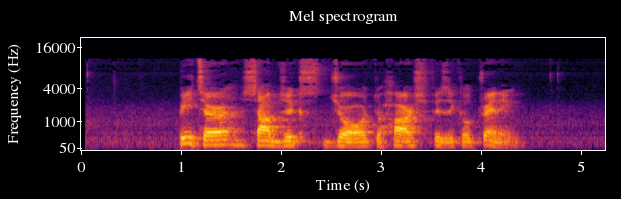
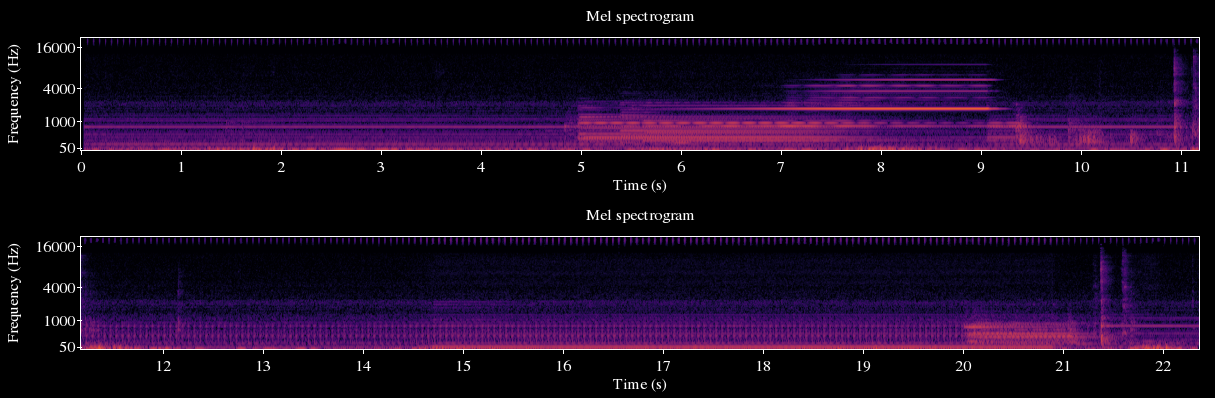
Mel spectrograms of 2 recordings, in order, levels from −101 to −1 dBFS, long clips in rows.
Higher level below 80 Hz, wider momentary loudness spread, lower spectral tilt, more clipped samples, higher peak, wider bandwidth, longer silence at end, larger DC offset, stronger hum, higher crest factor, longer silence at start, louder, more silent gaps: about the same, -58 dBFS vs -60 dBFS; second, 13 LU vs 27 LU; about the same, -5 dB/octave vs -4 dB/octave; neither; first, -2 dBFS vs -32 dBFS; second, 11.5 kHz vs over 20 kHz; first, 0.9 s vs 0 s; neither; second, none vs 50 Hz at -65 dBFS; about the same, 18 dB vs 16 dB; first, 1 s vs 0 s; first, -18 LUFS vs -43 LUFS; neither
